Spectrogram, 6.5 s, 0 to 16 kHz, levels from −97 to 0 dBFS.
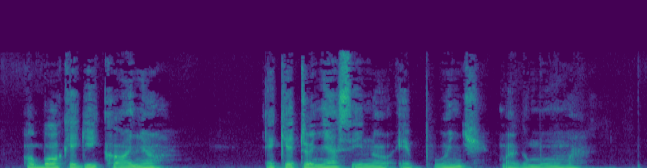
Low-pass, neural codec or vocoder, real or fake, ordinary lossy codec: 14.4 kHz; codec, 44.1 kHz, 7.8 kbps, Pupu-Codec; fake; MP3, 48 kbps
